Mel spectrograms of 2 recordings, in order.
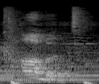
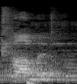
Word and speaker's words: cupboard: After that, cupboard, cupboard. Don't pronounce it cupboard, cupboard, cupboard.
